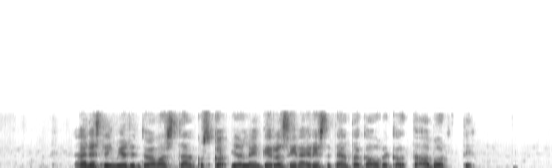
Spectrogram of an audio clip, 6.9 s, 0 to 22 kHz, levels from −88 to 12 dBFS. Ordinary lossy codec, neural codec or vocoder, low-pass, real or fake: AAC, 48 kbps; codec, 16 kHz, 4 kbps, X-Codec, HuBERT features, trained on LibriSpeech; 7.2 kHz; fake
